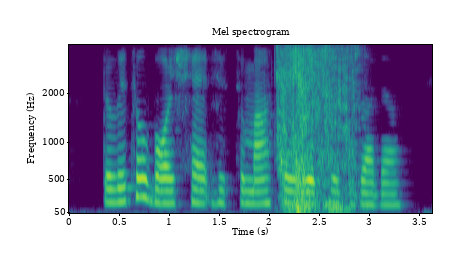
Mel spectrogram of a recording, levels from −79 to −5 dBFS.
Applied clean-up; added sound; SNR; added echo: classical method log-MMSE.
